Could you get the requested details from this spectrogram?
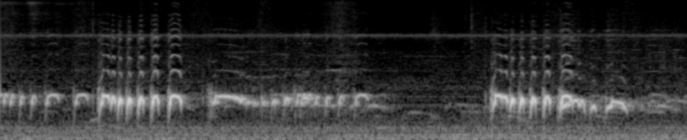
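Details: Zebra dove (local wild perkutut) singing clearly, recorded for bird luring: two phrases, each opening with rapid pulsed coos and trailing off into a quavering, slightly falling trill, with a quiet gap between.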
